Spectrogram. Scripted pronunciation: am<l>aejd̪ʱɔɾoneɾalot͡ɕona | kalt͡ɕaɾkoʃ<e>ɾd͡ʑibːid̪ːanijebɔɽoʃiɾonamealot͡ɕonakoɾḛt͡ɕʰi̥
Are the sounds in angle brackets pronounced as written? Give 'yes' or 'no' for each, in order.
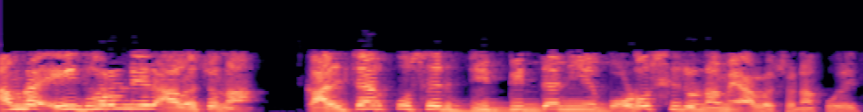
no, yes

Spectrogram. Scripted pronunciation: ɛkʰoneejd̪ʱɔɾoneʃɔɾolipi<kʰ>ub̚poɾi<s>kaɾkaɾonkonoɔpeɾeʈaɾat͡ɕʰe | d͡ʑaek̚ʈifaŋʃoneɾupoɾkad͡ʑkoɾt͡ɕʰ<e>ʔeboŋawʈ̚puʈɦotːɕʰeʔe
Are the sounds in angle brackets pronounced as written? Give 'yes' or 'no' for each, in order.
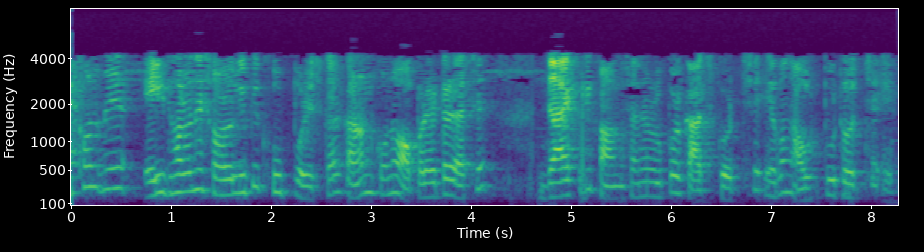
yes, no, yes

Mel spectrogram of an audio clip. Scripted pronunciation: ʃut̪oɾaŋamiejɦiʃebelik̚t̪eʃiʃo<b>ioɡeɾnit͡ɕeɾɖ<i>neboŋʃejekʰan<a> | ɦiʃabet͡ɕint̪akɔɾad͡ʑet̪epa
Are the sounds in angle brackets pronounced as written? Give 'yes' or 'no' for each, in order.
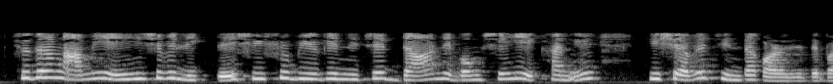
yes, no, no

